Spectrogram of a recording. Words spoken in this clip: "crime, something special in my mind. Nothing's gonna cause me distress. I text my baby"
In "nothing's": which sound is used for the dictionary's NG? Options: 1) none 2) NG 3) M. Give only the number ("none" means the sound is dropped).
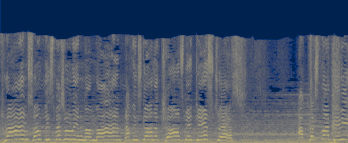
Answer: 2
